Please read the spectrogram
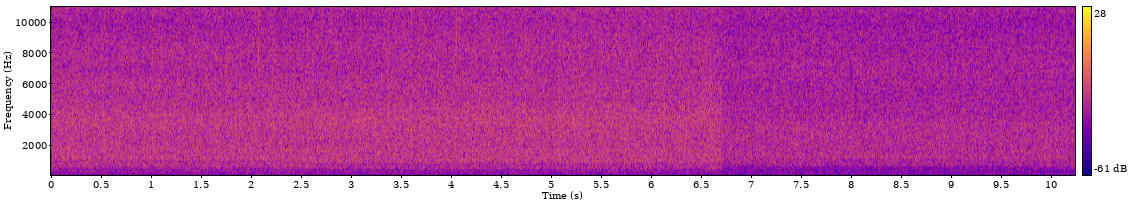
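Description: Mountain creek rushing over rocks in small cascades, a steady rush of water. About two-thirds of the way through it drops suddenly to a quieter level.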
